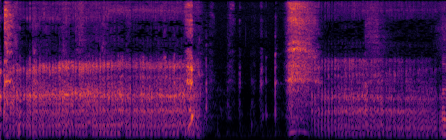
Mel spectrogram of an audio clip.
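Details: Domestic dog growling possessively over money held by a person indoors, a rough continuous rumbling growl in two long bursts separated by a brief pause.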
